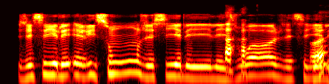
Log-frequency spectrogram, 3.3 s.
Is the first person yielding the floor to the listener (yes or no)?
no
